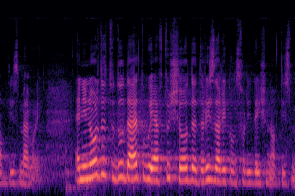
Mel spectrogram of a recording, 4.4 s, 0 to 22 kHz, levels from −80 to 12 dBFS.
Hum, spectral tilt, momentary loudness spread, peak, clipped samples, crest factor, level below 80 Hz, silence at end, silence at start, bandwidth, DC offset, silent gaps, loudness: none; -5 dB/octave; 15 LU; -2 dBFS; under 0.1%; 16 dB; -66 dBFS; 0 s; 0 s; 14 kHz; under 0.1%; none; -17 LUFS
